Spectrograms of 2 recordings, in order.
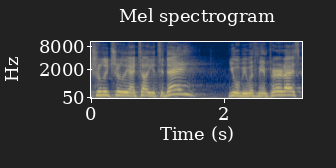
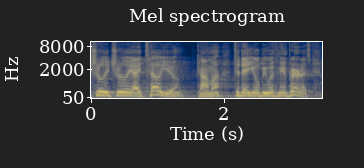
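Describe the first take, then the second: First: The pause comes after the word today. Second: The pause comes before the word today.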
